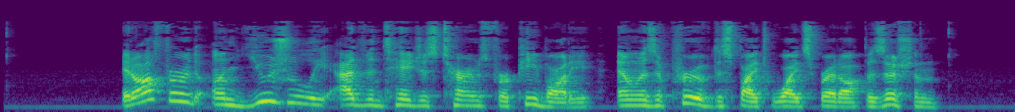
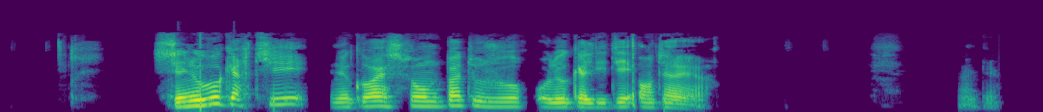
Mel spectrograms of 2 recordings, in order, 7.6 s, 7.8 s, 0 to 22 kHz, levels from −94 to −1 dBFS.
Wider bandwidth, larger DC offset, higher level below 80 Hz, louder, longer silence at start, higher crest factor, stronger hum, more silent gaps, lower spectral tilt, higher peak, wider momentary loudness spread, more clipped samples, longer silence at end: first, 11.5 kHz vs 7.6 kHz; neither; second, -62 dBFS vs -56 dBFS; second, -19 LUFS vs -16 LUFS; first, 0.95 s vs 0.45 s; about the same, 18 dB vs 18 dB; neither; second, none vs 0.79-1.15 s, 2.33-2.48 s, 3.97-4.01 s, 5.41-5.89 s, 5.95-6.14 s, 6.23-6.52 s, 6.80-7.19 s; about the same, -5 dB/octave vs -6 dB/octave; about the same, -2 dBFS vs 0 dBFS; second, 7 LU vs 12 LU; neither; about the same, 0.6 s vs 0.5 s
